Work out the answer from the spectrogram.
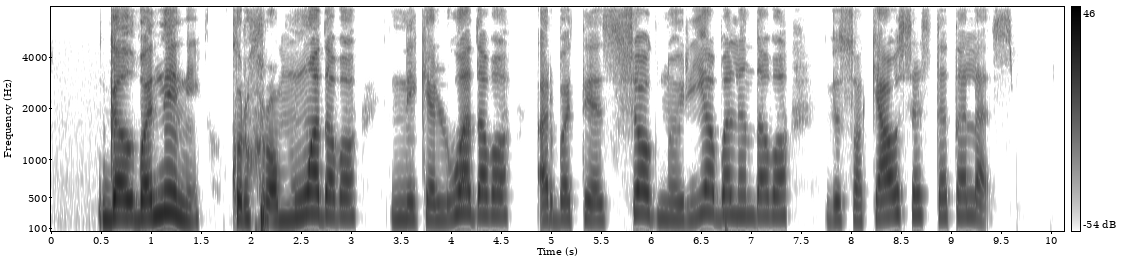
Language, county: Lithuanian, Šiauliai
